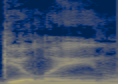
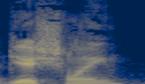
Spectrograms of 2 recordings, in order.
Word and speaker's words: Ghislaine: Why is it pronounced Ghislaine when it's actually G-H-I-S-L-A-N. Isn't that Gishlane? French. Oui, oui.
